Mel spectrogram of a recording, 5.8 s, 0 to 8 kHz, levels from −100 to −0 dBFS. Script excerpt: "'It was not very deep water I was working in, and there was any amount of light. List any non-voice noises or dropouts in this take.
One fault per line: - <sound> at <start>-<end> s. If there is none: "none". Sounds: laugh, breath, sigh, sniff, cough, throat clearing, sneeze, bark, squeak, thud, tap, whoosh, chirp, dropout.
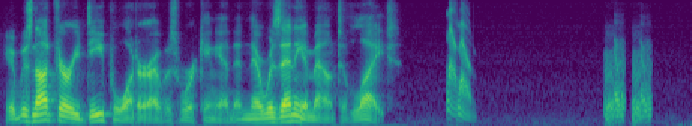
- chirp at 3.7-4.0 s
- laugh at 5.0-5.4 s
